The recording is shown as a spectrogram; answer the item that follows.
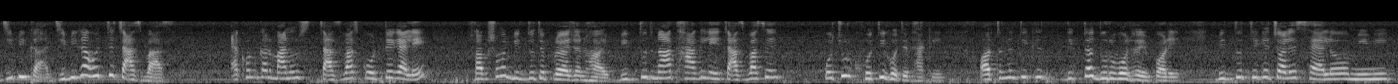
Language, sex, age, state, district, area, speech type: Bengali, female, 30-45, West Bengal, Paschim Medinipur, rural, spontaneous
